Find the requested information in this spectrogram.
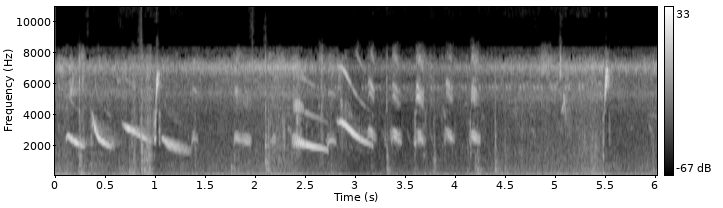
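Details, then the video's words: Green-winged saltator (trinca-ferro) singing, used to warm up a cold bird: a few loud, slurred whistles sliding downward, then scattered short notes, over a steady high-pitched whine. "TRINCA-FERRO CANTANDO/ESQUENTAR TRINCA FERRO FRIO"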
